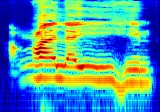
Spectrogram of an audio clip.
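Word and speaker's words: عليهم: এখানে কিন্তু আছে আইনতো আইনের জায়গায় আপনি হামজা উচ্চারণ করতে পারবেন না আপনাকে আইন উচ্চারণ করতে হবে এভাবে আমি আবার বলিলানা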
